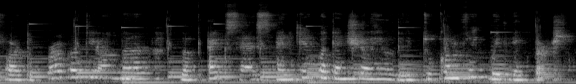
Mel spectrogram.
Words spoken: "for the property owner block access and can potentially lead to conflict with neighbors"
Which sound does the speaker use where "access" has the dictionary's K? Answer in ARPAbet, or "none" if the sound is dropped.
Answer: K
